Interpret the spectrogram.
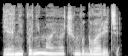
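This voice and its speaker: A man's voice: high voice, quick pace, mellow, no room sound, clean studio sound, voice pushed up. A man reading a story, voicing a nervous young female office worker who denies everything. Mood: defensive. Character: nervous young woman clerk, defensive.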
